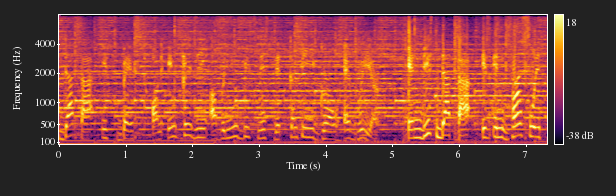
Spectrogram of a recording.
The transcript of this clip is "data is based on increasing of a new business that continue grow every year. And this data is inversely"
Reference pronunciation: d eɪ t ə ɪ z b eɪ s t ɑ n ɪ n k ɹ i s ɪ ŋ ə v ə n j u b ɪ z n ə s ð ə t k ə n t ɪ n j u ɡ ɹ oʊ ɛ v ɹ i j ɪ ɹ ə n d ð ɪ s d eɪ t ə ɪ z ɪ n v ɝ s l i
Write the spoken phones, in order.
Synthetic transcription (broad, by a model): d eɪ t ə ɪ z b eɪ s t ɑ n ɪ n k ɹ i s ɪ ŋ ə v ə n j u b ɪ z n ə s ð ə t k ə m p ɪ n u ɡ oʊ ɛ v ɹ i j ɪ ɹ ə n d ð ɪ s d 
